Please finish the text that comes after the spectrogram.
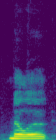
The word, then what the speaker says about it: Milet: Milet? I still don't know how to say her name. Millet.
